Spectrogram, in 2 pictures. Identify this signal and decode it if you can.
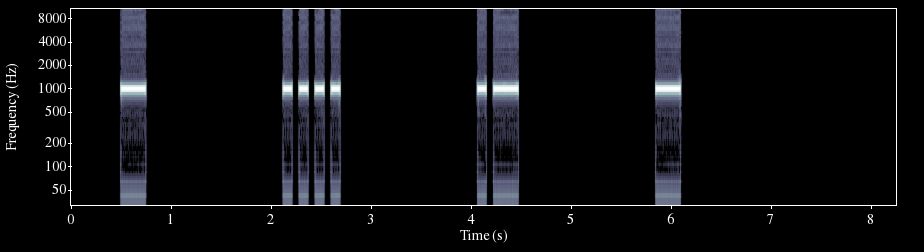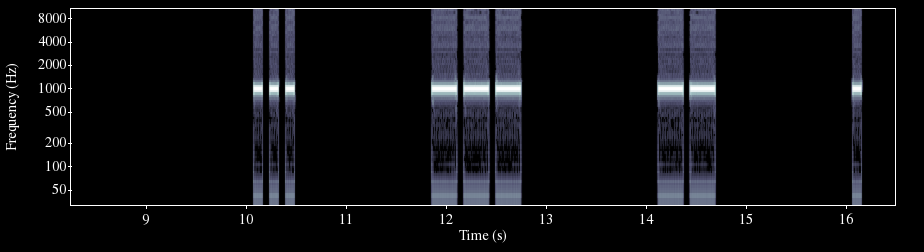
Morse code, heard as a keyed tone, about 15 wpm, spaced as for 5 wpm, 1000 Hz. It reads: THAT SOME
